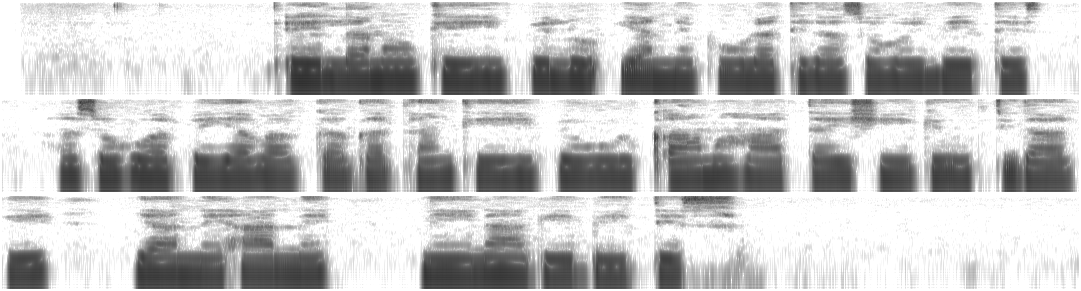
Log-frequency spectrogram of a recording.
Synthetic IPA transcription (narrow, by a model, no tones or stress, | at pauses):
t̪ʼe̞ːlːɐnɐwke̞ːhɪpːɛlɔʔːɪjɐnːɛpʰuːlɐt̪ːɪd̪ɐsɔhɔjbe̞ːt̪ːe̞ːs | hɐsɔɦʊwapːɛjɐβɐɡːɐɡɐɗɐnkʰe̞ːhɪpːɛwɔlkʼːaːmɐɦaːt̪ːɐjʃiːkʼɪʊt̪ːɪd̪aːɡe̞ː | jaːnːɛhaːnːɛ | neːnaːɡe̞ːbe̞ːt̪ːe̞ːs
